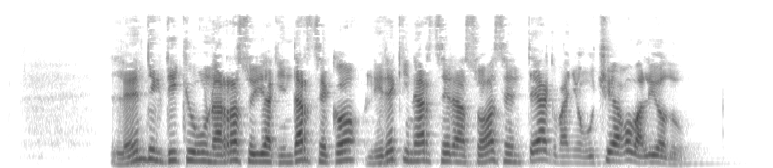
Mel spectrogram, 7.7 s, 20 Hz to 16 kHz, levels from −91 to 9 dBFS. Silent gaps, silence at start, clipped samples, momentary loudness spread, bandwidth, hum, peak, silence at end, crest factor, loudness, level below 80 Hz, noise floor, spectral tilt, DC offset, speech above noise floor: none; 1.1 s; under 0.1%; 9 LU; 11.5 kHz; none; -6 dBFS; 0.9 s; 24 dB; -28 LUFS; -82 dBFS; -82 dBFS; -5 dB/octave; under 0.1%; 54 dB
